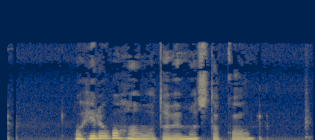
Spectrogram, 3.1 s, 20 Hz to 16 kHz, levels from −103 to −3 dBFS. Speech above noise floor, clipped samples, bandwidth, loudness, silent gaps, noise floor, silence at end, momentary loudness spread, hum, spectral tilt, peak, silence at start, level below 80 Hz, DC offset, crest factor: 37 dB; under 0.1%; 11.5 kHz; -33 LUFS; none; -68 dBFS; 0.05 s; 9 LU; none; -5.5 dB/octave; -18 dBFS; 0.75 s; -78 dBFS; under 0.1%; 16 dB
